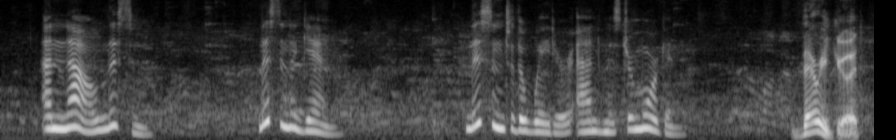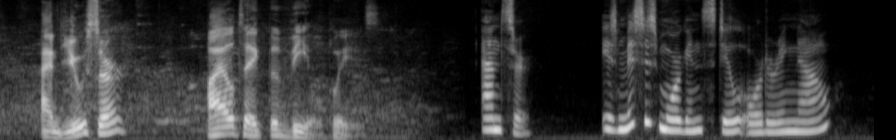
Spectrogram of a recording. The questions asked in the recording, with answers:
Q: Is Mrs. Morgan still ordering now?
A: No, she's not.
